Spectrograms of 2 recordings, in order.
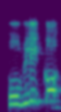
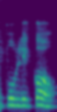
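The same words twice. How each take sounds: First: "publico" hit on the middle syllable; stress on BLI of publico. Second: "publicó" hit on the last syllable; stress on CÓ of publicó. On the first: (acento en BLI de «publico») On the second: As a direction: lean on CÓ in "publicó". (acento final en CÓ de «publicó») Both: Shown as a demonstration. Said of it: "el acento cumple función distintiva".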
